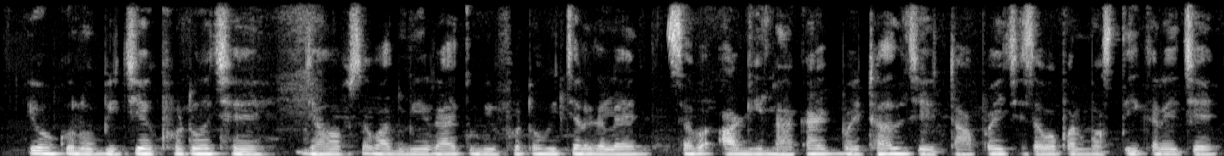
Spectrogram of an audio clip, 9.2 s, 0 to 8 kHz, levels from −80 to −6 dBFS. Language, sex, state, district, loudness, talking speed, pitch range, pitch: Maithili, male, Bihar, Begusarai, -17 LUFS, 185 wpm, 130-140 Hz, 130 Hz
